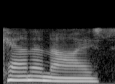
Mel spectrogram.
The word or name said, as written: canonize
